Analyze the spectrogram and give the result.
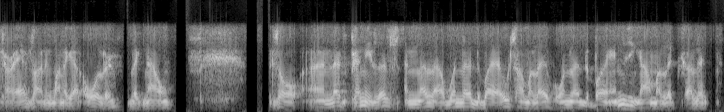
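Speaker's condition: Stroke; two strokes, first in 2019, brain function affected; slurred speech at times, glitches and missing words

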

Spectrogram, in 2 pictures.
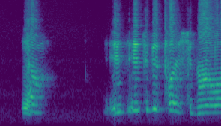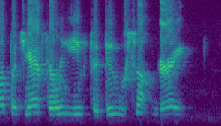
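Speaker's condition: Cerebral palsy; cerebral palsy present since childhood, appearance likened to Parkinson's

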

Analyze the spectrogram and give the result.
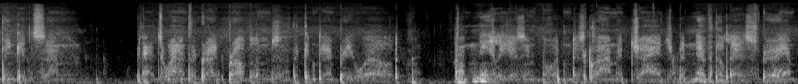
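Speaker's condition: Laryngectomy; vocal cord cancer, throat cancer recurrence 8 years later, laryngectomy late 2016, second operation for spreading infection; speaks via tiny silicone voice prosthesis connecting new throat to stoma; very quiet, odd manner of speaking, fluent in paragraphs since start of speech therapy

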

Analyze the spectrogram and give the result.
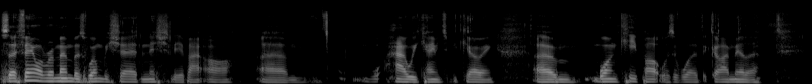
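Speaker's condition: No condition

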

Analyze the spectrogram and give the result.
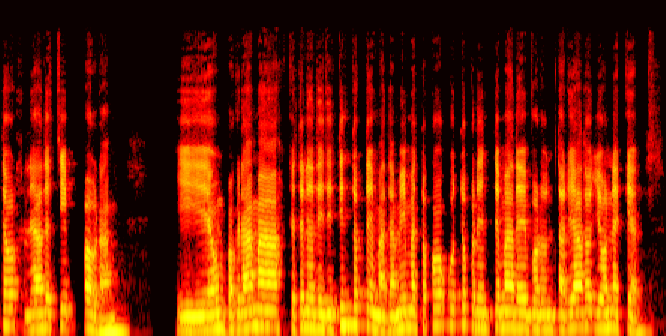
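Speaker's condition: Hearing loss with cochlear implant; congenital hearing loss, cochlea dead, cochlear implant surgery, implant electrically stimulates cochlea

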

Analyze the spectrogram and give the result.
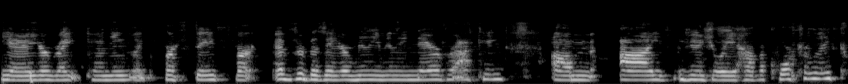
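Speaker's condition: Cleft palate, Van der Woude syndrome; condition transcribed as Vanderbilt, congenital cleft palate, lip pits; adult, ongoing cleft team care, past operations needing time off work; often not understood by new people, cannot say s sounds, stutters or says nothing when flustered

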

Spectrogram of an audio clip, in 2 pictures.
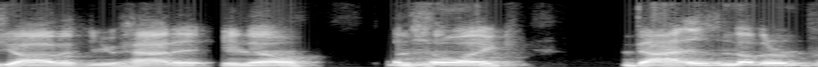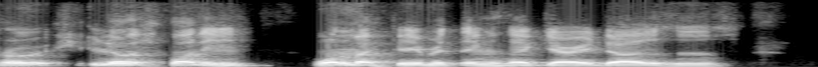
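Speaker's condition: Bilateral cleft lip; left hearing loss

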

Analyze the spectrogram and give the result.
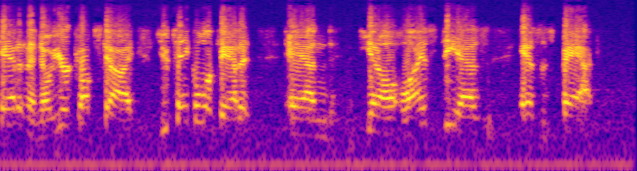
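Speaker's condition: No condition

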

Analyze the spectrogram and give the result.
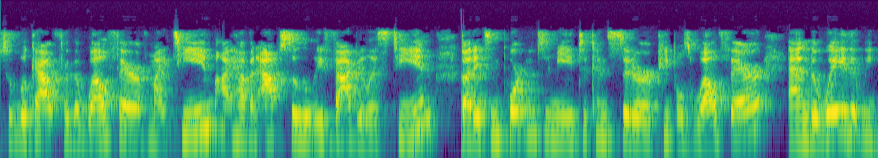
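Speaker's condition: No condition

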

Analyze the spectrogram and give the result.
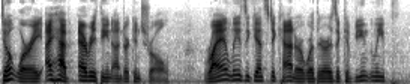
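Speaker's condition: No condition

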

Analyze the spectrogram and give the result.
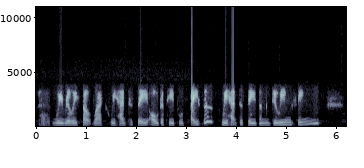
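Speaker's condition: No condition

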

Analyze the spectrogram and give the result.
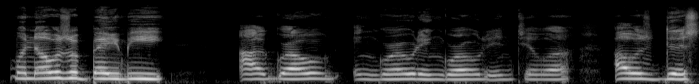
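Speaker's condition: Williams syndrome; genetic cause, diagnosed by geneticist after specialist referral, ear tubes placed at Children's Hospital; eight years old, former speech therapist Martha Davis, Bell Center, early physical and occupational therapy

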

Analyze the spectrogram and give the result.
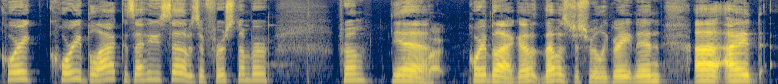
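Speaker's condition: No condition

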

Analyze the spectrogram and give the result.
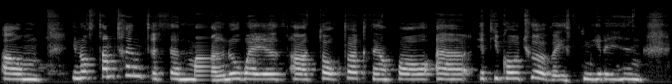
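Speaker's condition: Deafness; cannot hear voice calls or megaphones, needs to see faces, uses captioned video calls

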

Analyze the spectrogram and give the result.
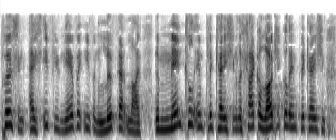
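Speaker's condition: Cleft palate, Pierre Robin syndrome; hole in palate

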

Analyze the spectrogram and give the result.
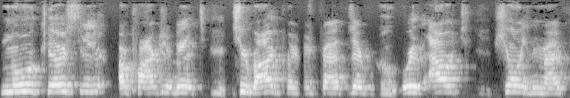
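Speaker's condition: Cerebral palsy

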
